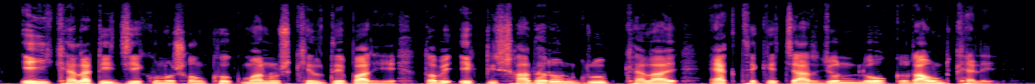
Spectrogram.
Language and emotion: Bengali, neutral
